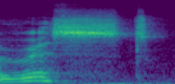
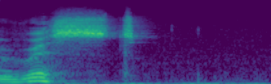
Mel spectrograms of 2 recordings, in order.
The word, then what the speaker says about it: wrist: here we have the wrist the wrist you see how it's spelled with a w -r-i-s-t the wrist uh the the hand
